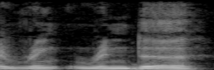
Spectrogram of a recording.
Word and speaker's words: Rinderknech: I should say Rinderknech. Rinderknech is the ATP accepted pronunciation, although I'm told that this differs from overheard in the laundry room in Shanghai.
